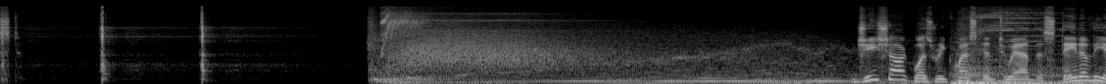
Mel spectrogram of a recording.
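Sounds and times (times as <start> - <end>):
noisy whoosh: 3.7 - 7.3
low drone: 3.7 - 11.0.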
